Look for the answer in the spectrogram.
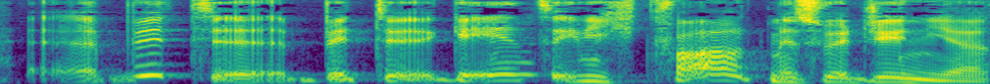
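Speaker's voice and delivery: high pleading cry of a lonely ghost; pleading call. A narrator's reading. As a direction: call after her not to leave. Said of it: "rief der Geist".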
